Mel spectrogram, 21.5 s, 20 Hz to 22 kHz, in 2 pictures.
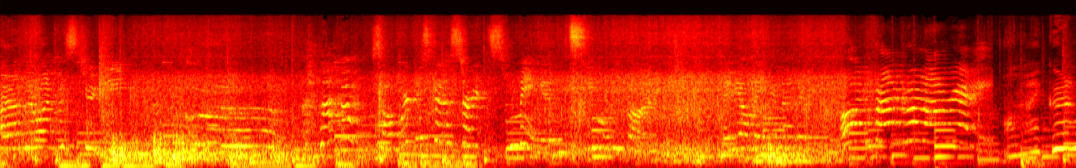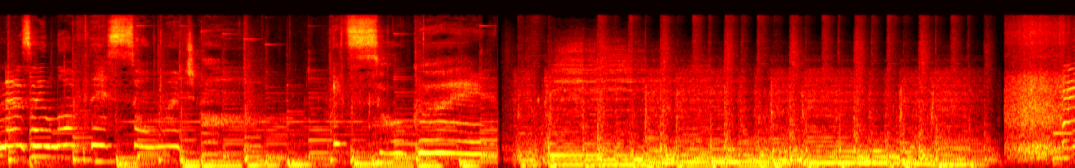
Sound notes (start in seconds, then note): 2.2 laughs; 13.5 gasps; 16.6 rock 'n roll music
